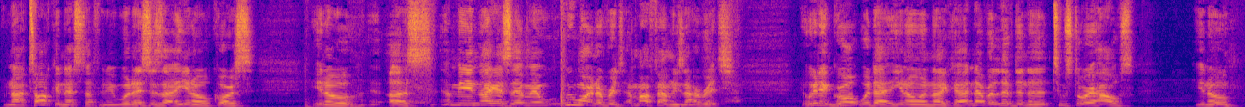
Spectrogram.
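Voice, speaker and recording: A man's voice: on the high side, brisk, bright, forceful tone. A man from Florida telling his own life story in a casual, rambling way, full of fillers and restarts. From Florida, USA. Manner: rambling, many fillers and restarts, laughs at himself.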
